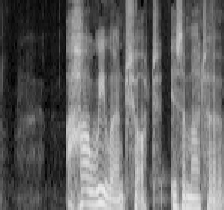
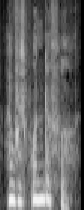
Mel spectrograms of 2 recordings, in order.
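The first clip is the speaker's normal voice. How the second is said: usual speaking voice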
